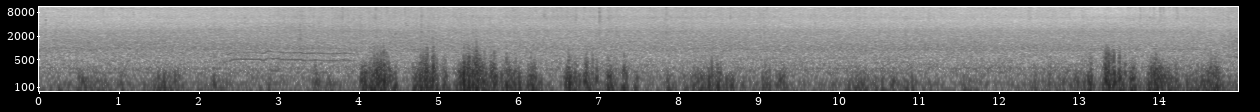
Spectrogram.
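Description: Wind buffeting the phone's microphone, a gusty low rumble that swells about four seconds in and again near the end.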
